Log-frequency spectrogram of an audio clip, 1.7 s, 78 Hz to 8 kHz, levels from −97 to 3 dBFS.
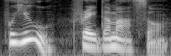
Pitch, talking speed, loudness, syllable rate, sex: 190 Hz, 140 wpm, -15 LUFS, 3.9 syllables/s, female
